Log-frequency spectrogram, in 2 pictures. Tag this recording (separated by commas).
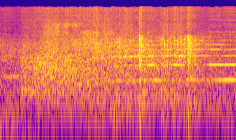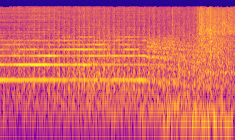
Air horn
